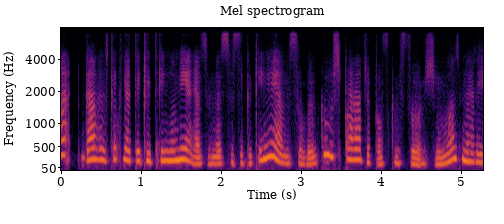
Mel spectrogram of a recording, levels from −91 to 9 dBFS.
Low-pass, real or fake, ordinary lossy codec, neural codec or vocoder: 7.2 kHz; fake; Opus, 24 kbps; codec, 16 kHz, 0.5 kbps, FreqCodec, smaller model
